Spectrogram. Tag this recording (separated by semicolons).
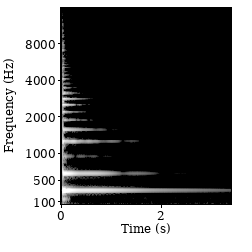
sample; ukulele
